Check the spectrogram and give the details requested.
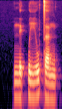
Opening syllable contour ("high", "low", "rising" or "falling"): rising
